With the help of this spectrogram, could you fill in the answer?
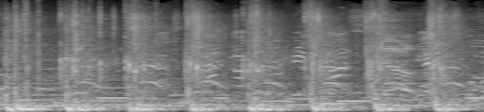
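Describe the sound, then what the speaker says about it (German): A concert audience at a medieval festival in Dortmund, with a band, claps rhythmically along with the music in a steady beat of loud, evenly spaced crowd claps, mixed with cheering and singing. "zu dem ihr rhythmisch mitklatscht"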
